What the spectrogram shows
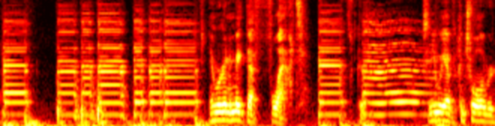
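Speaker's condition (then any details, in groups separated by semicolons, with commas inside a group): No condition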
